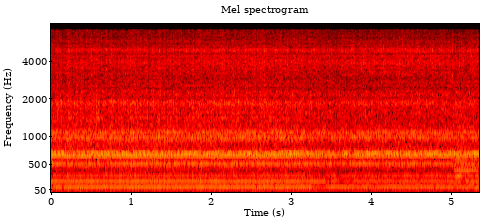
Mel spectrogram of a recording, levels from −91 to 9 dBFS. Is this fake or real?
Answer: real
